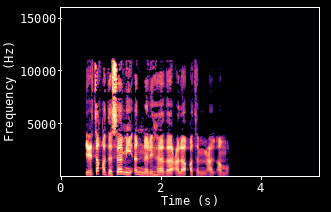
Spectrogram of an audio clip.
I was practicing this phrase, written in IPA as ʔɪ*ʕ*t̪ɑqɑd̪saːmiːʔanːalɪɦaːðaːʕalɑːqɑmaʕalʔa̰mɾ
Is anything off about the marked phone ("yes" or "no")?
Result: no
